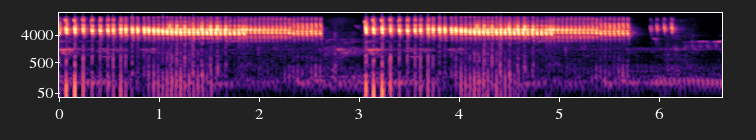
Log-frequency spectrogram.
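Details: Rambatan, or velvet-fronted nuthatch, in full-speed 'Doraemon' delivery: two long, shrill, machine-gun trills of high ticking notes, each about two and a half seconds, with a short pause between them.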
